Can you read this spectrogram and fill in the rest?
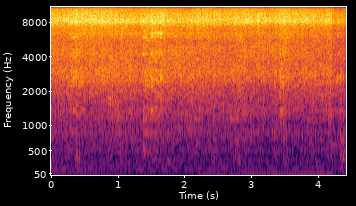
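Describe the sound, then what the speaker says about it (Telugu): Pasta being stirred through spices in a hot pan, giving a steady close sizzle with scraping stir strokes throughout, no voices. "ఇప్పుడు ఈ పాస్తాకి మొత్తం ఇలా మనం వేసుకున్న స్పైసెస్ మొత్తం పట్టేటట్టు కలుపుకోవాలి"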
